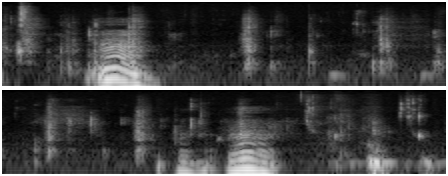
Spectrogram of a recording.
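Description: Chewing a mouthful of crunchy tortilla-chip nachos: many short crisp crunches and mouth clicks, with two short voiced sounds through the full mouth that fall in pitch, about half a second in and again around four seconds.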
